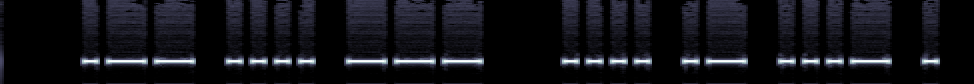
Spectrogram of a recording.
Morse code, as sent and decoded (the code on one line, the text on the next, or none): .-- .... --- / .... .- ...- .
WHO HAVE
